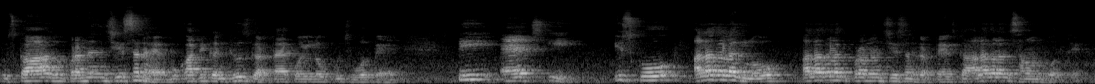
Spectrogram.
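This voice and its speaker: A man with an Indian accent teaching English pronunciation, explaining slowly and repeating key words, mixing in English phrases. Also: a little high, expressive, a little mellow, a little hiss or hum. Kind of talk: classroom-style explanation. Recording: echoey room, voice from a distance.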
